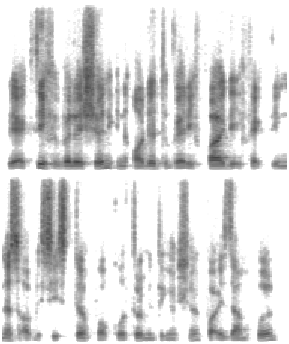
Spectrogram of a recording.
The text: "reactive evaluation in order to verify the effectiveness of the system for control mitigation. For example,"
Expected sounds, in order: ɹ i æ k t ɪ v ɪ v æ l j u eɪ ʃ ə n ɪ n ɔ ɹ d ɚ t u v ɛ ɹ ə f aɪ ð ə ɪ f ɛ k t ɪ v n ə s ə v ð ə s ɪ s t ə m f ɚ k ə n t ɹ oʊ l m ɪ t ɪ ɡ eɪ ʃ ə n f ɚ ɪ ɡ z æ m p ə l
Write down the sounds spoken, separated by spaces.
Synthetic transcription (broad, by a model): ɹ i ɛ k t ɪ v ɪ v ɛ l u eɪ ʃ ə n ɪ n ɔ d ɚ t u v ɛ ɹ ə f aɪ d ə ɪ f ɛ k t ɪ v n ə s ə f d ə s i s t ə m f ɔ k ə t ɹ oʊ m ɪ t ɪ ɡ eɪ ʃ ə n f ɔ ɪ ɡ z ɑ m p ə l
